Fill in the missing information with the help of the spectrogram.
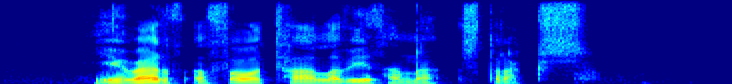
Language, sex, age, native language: Icelandic, male, 20-29, Icelandic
